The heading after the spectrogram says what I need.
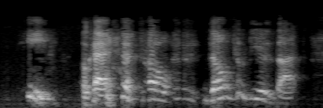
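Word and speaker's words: היא: The word for she in Hebrew is pronounced he.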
